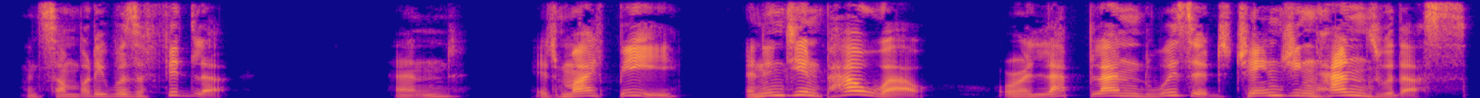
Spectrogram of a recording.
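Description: For a dramatised audiobook reading, a narrator voices a sly, sinister old gentlewoman witch from a classic story. The older character sounds shrill and theatrical, drawing out archaic phrases, and the studio-quality recording has no room sound.

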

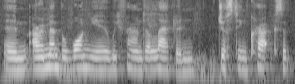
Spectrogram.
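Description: Mellow-voiced woman explaining as a field expert. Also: fairly low pitch, little pitch movement, normal speed, a little hiss or hum. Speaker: bat surveyor, expert guide. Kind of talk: explanatory interview answers. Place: inside a mine tunnel.

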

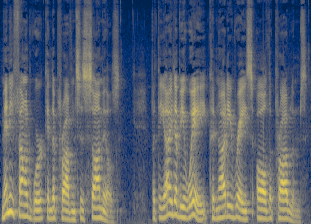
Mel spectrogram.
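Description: A man's voice: on the high side, unhurried. A man reading scripted documentary narration as the narrator.

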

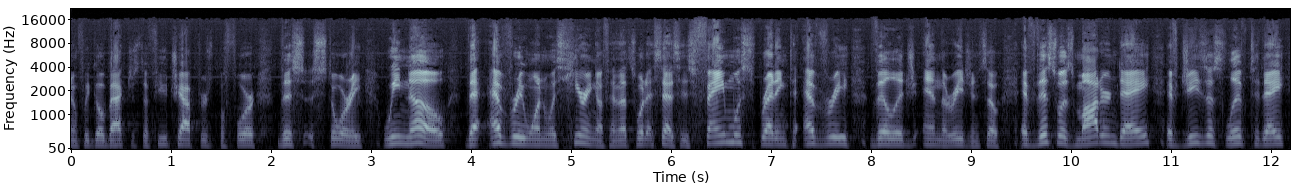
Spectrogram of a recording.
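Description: A male pastor preaching a sermon in a lively, conversational way, with jokes mixed in. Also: on the high side, no echo.

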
